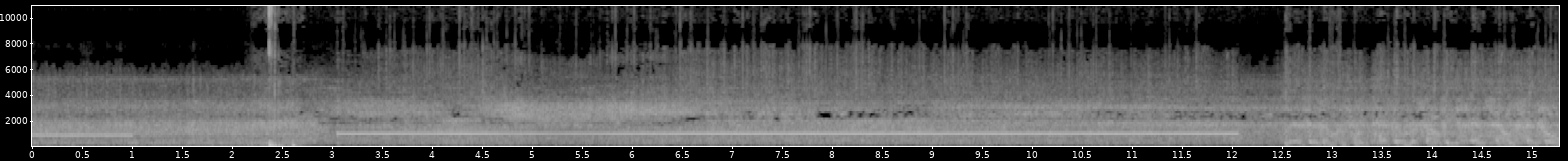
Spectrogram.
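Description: A radio hisses with loud static.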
